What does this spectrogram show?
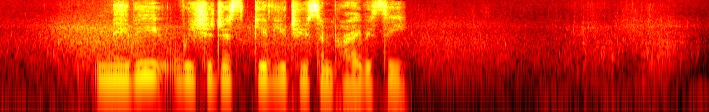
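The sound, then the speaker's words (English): Soft waves of the open ocean wash steadily around a boat, a faint continuous murmur of water that sits under a brief stretch of speech and carries on quietly once the talking stops. “And being out here in the open ocean with all this fresh air should definitely help him.”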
